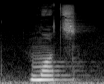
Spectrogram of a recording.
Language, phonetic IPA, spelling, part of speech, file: Belarusian, [mot͡s], моц, noun, Be-моц.ogg
- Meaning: might, power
